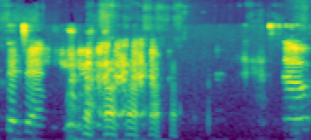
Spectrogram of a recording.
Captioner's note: laughter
